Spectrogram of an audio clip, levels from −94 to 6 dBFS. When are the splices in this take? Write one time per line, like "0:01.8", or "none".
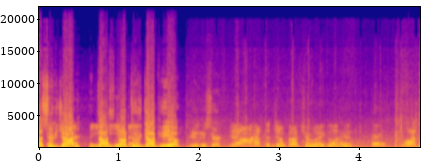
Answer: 0:01.8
